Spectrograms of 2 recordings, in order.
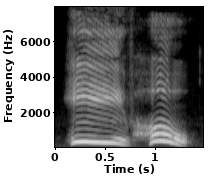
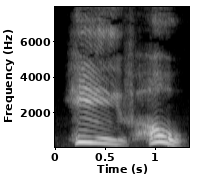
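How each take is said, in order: Both takes have the same delivery.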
